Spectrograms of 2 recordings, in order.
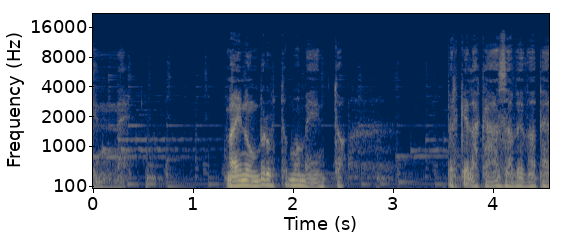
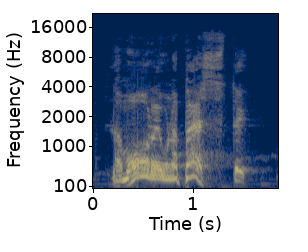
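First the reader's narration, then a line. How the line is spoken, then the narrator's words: Thundered. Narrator (Italian): tuonò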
